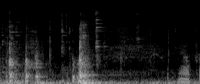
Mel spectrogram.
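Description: Steel hitch parts knocking and clinking: a receiver stinger being set onto a storage bracket and its hitch pin handled, a few sharp metal knocks in the first second.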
